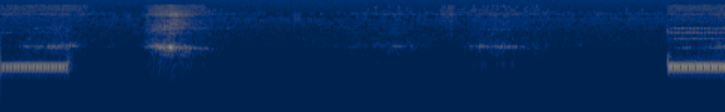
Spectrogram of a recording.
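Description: Telephone tones sound as a call is dialed: one steady tone at the start and another at the end, with faint, breathy noises in the quiet gap between them.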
